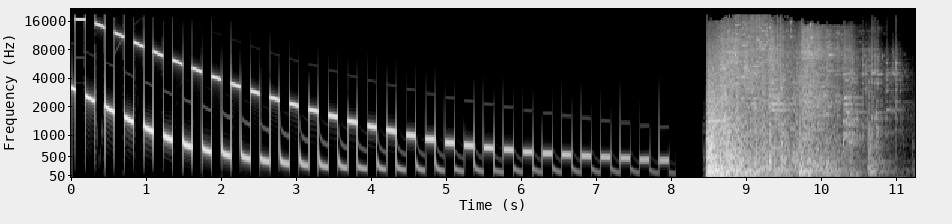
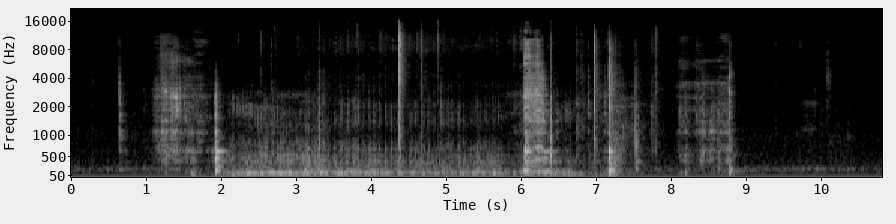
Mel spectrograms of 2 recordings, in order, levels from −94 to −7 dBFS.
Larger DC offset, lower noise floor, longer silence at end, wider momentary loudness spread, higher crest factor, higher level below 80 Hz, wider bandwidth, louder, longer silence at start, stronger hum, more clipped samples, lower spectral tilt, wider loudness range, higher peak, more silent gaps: neither; second, -64 dBFS vs -73 dBFS; second, 0.25 s vs 1.9 s; about the same, 22 LU vs 22 LU; second, 18 dB vs 42 dB; first, -40 dBFS vs -66 dBFS; first, 19 kHz vs 16.5 kHz; first, -16 LUFS vs -38 LUFS; second, 0 s vs 0.65 s; neither; neither; about the same, -1.5 dB/octave vs -2.5 dB/octave; first, 16 LU vs 7 LU; about the same, -2 dBFS vs 0 dBFS; neither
